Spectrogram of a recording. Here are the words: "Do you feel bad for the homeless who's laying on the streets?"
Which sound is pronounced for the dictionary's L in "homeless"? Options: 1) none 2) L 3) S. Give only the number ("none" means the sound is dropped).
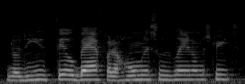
2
